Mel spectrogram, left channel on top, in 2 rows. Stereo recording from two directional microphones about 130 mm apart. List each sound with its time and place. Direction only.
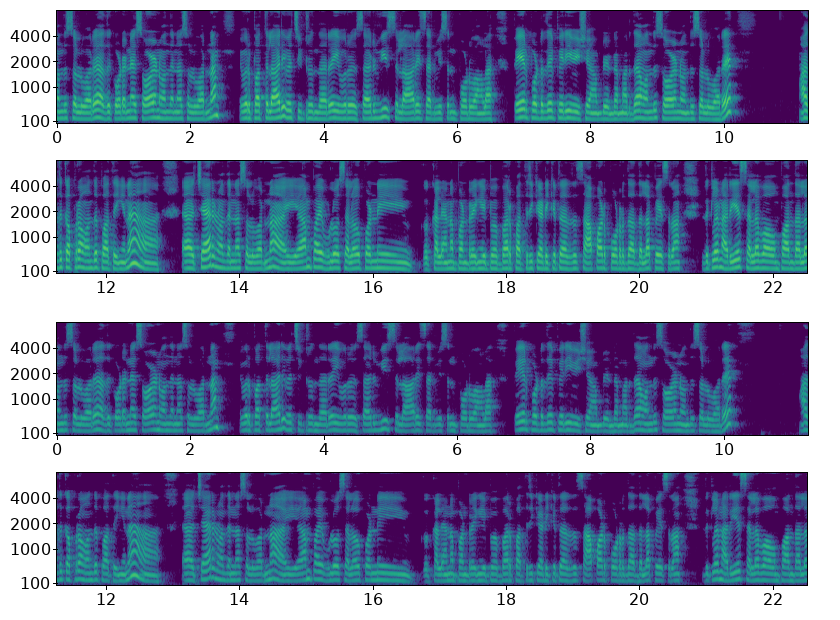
0.0 s a woman's voice: 30° left (ahead or behind)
